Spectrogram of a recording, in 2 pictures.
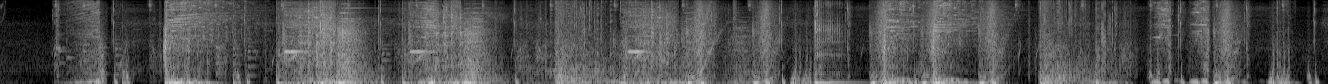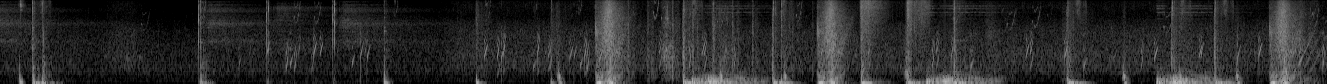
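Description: Quick electronic whooshes and blips sound in rapid bursts.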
